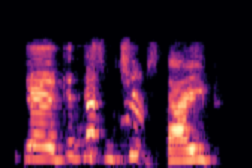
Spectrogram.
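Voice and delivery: put-on Essex accent. Showing how people on The Only Way Is Essex talk: put-on Essex accent. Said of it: "I can't even do the accent".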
